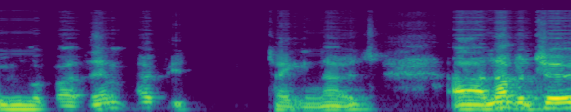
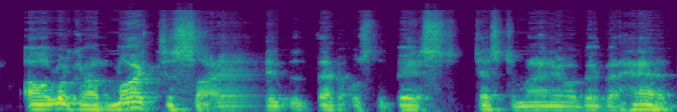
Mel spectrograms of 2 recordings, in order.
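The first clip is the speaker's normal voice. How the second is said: ordinary delivery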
